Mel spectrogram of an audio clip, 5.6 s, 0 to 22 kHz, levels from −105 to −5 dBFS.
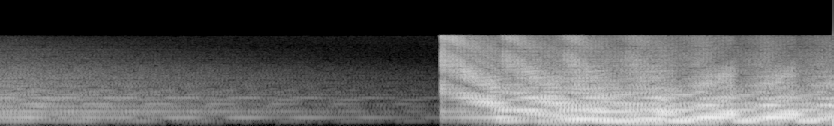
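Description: Gain pumping runs throughout: the gain swings by around 10 dB, likely from excessive gain driving a fast limiter. The waveform envelope looks flattened. The spectrogram shows nothing above 8 kHz, as expected from call microphone processing.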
